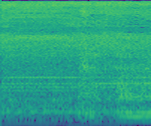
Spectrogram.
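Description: Steady machine hum with a few held tones, with a voice starting faintly about a second in.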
